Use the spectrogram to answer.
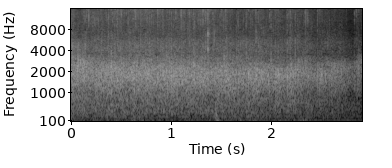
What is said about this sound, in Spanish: Por eso le estamos diciendo a cada uno de ustedes, hermanos, vengan a celebrar, los que llegaron temprano hoy a celebrar se merecen un aplauso, un aplauso a los que llegaron temprano. Estuvieron desde el comienzo.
